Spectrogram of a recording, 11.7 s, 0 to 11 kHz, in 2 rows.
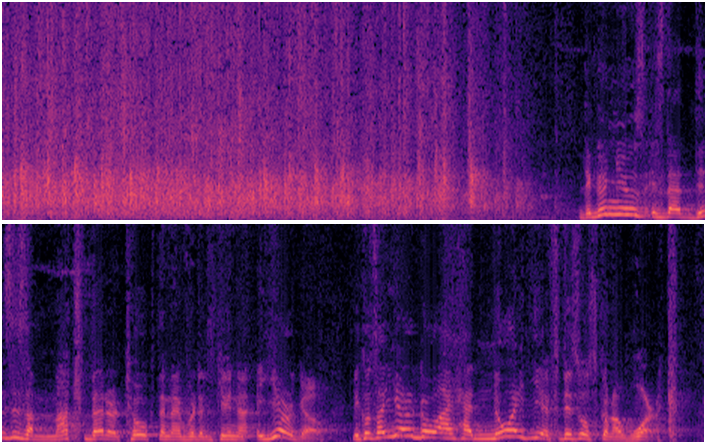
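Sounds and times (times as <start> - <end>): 
dense audience applause: 0.0 - 4.5
speech: 4.8 - 11.4.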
